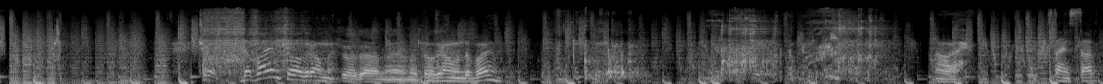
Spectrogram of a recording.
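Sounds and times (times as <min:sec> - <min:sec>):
background music: 0:00.0 - 0:11.0
metal clinks and knocks: 0:07.0 - 0:09.0.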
